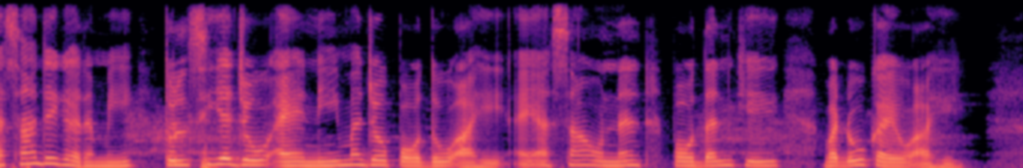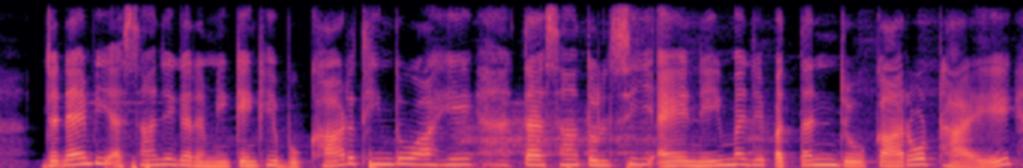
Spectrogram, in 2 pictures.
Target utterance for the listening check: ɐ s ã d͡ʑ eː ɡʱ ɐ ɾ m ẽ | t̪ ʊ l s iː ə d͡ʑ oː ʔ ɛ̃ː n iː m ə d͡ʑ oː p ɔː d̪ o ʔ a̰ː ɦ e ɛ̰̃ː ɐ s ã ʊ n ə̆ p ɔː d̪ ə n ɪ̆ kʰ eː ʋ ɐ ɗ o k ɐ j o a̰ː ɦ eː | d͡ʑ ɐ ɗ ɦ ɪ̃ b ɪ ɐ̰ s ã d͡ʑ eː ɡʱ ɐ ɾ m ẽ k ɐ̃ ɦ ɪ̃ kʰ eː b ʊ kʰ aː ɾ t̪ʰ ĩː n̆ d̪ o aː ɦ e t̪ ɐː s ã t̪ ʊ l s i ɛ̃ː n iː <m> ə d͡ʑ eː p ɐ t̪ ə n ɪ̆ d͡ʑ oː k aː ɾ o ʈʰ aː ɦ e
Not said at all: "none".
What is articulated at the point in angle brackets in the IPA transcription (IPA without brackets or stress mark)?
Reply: m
